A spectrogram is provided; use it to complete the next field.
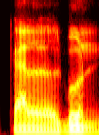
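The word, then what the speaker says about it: كلب: kalbun kalbun itu anjing jangan sampai ketukar denganbun ya kalauolbun itu hati kalau kalbun itu anjing jadi bacanya kalbun janganbun kalau pakai Q itu hati kalau pakai Kaf itu anjing na gambar kucingun Hun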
